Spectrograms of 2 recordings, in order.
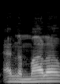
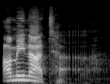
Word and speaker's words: Aminata: And how do you pronounce it? Animata, whatever you're talking about? Aminata. Aminata, that's it.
